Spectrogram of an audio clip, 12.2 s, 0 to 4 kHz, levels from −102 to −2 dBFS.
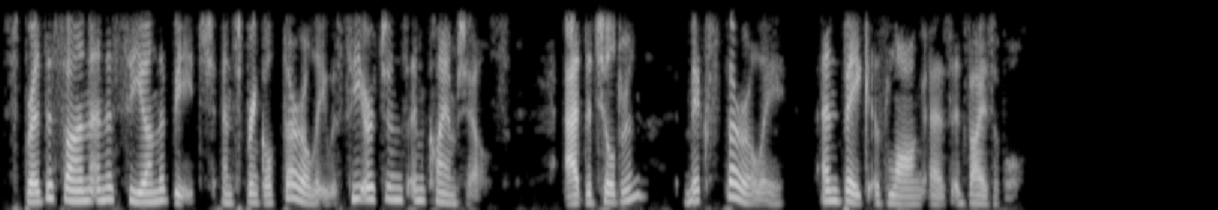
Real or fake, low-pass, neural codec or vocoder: real; 3.6 kHz; none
